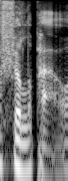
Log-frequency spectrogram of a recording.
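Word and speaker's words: Philippou: Yeah, Danny and Michael Filippau, I believe that's how you pronounce it correctly.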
